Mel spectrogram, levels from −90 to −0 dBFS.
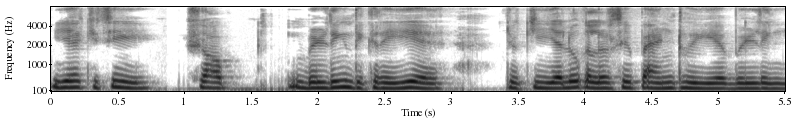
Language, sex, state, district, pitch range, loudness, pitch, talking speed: Hindi, female, Goa, North and South Goa, 180-210 Hz, -15 LUFS, 195 Hz, 175 wpm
